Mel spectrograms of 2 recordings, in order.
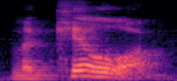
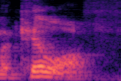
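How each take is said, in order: First: The name is pronounced carefully and deliberately. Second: The name is pronounced casually, in a different way. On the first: The speaker calls it right. "if I focus" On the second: The speaker calls it wrong. "I've been saying McKillop when I just say it"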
